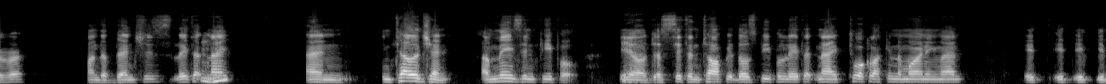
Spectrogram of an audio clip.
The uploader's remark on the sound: Interview recorded July 13, 2023 via Google Meet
